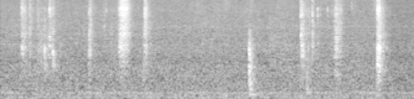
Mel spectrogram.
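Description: Fiberglass-skinned honeycomb panel door being swung and handled in its frame on its new hinge: a scattering of light, irregular clicks and taps as the panel touches the frame, where it still makes contact at the top of the door.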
